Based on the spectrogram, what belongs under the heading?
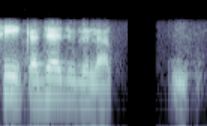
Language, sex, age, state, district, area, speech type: Sindhi, female, 45-60, Delhi, South Delhi, urban, conversation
